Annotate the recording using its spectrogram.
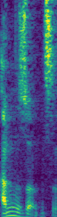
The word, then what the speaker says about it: Ansons: Weil alle immer Ansons oder so sagen, aber Ansons ist korrekt.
